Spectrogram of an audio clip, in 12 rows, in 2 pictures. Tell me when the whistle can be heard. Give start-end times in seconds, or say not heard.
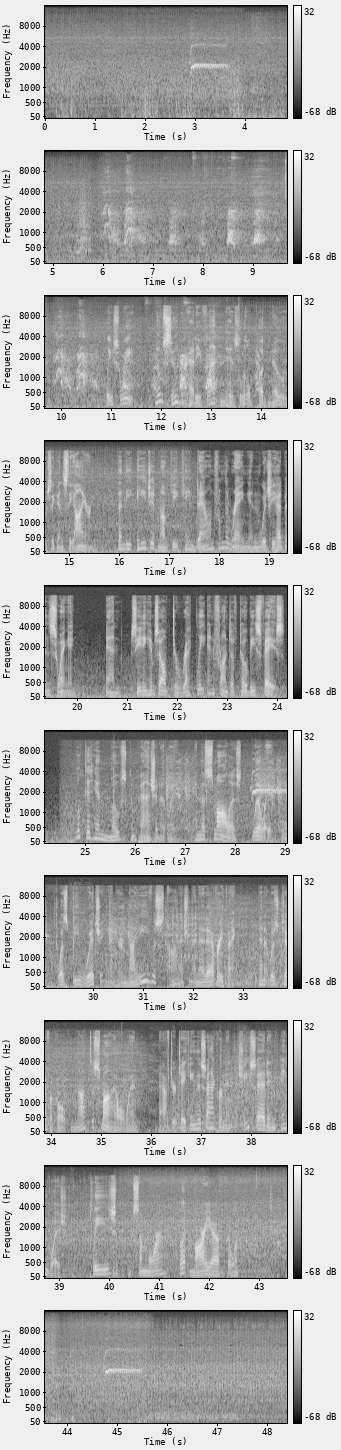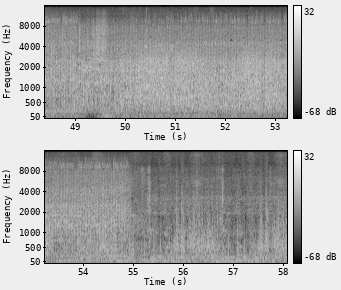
2.9-4.5, 28.3-29.9, 44.7-45.5.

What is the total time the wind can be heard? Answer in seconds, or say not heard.
58 s.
